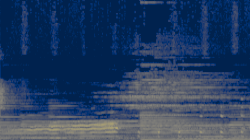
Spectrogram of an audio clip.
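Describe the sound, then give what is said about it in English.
Chickens cluck in a quick, repeating patter from an old houseboat on a river at night, over a steady, droning musical tone that shifts lower partway through, moderately loud, with no one speaking. “It was definitely chickens.”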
